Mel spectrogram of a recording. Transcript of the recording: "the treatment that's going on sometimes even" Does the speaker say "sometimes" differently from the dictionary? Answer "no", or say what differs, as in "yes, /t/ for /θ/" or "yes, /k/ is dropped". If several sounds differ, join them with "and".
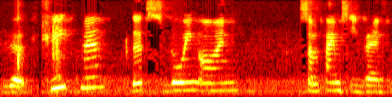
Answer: yes, /s/ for /z/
